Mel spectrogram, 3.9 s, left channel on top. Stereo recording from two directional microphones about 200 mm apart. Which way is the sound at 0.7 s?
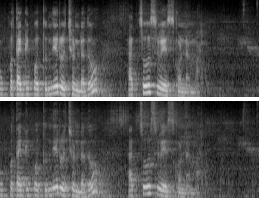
35° left (ahead or behind).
